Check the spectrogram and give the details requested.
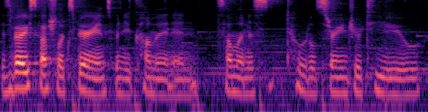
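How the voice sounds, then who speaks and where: A woman's voice: extremely low pitch, fairly even intonation, fast, a little mellow. A woman oral history interviewer speaking in an earnest, reflective way. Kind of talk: interview testimonial. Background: faint background music.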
